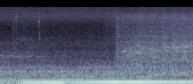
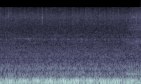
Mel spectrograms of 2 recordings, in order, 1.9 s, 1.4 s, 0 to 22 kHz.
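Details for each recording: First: 2011 Ford Crown Victoria cranking: steady low drone that never catches or picks up speed; crank, no start, blamed on a tripped fuel pump inertia switch in the trunk's left side panel, which resets by pressing its button. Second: 2011 Ford Crown Victoria idling: deep, steady low rumble with an even pulse and no knocks or misses; smooth, healthy idle.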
